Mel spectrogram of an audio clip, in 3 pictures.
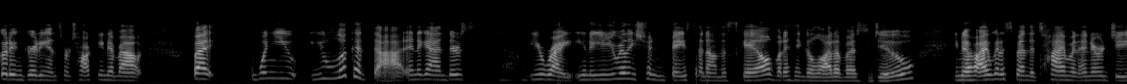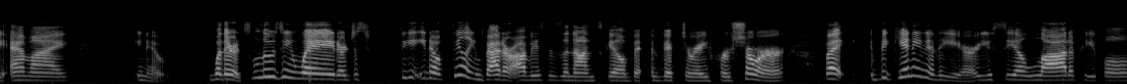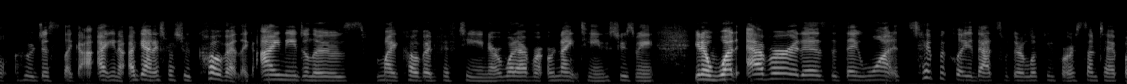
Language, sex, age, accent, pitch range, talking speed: English, female, 30-49, American, 185-235 Hz, 215 wpm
